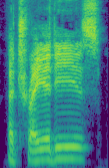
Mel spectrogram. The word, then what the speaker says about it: Atreides: So, Frank Herbert pronounces the name as Atreides because it's Greek, like the Pleiades, I guess.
